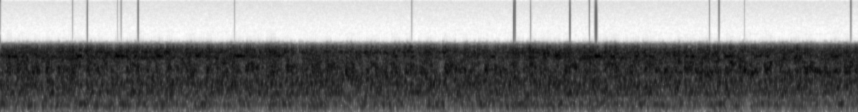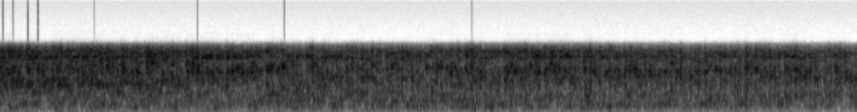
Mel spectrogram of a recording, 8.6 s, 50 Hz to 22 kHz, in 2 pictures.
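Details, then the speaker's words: 1995 6.5 diesel with injection timing reading jumping to 25.5: smooth idle with hardly any usual clatter, abnormally quiet. Owner suspects a faulty crank sensor or optical sensor causing the timing shift. "see now the engine's really quiet again here show you how quiet it got"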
